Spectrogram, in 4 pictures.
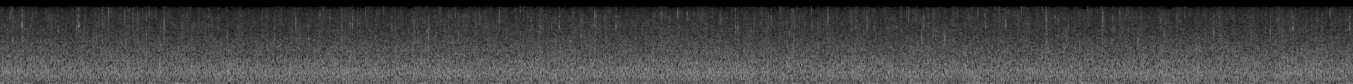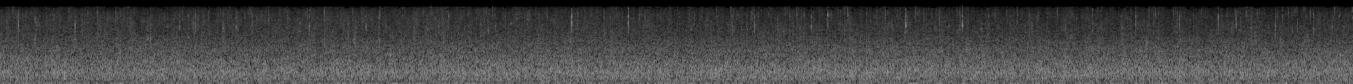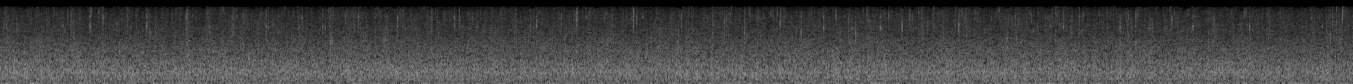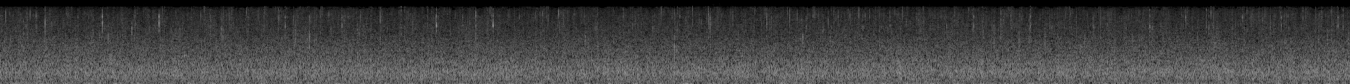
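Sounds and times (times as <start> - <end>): heavy rain on a roof: 0.0 - 54.0.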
